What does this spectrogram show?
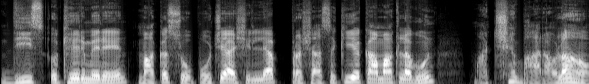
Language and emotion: Goan Konkani, fearful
